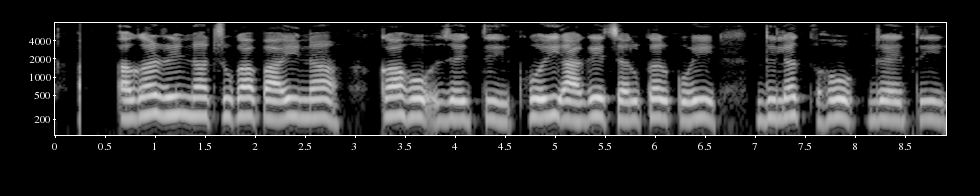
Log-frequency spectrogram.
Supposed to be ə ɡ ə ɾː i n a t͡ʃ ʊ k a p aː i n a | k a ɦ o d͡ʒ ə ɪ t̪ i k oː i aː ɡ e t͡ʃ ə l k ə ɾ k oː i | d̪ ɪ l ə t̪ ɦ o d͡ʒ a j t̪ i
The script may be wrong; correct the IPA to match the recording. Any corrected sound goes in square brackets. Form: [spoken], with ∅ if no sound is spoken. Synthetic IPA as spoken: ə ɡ ə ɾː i n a t͡ʃ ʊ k a p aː i n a | k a ɦ o d͡ʒ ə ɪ t̪ i k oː i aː ɡ e t͡ʃ ə l k ə ɾ k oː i | d̪ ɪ l ə t̪ ɦ o d͡ʒ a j t̪ i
